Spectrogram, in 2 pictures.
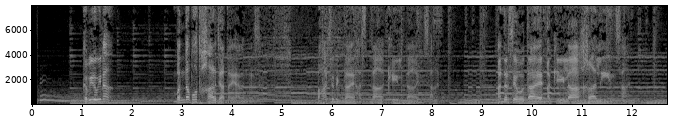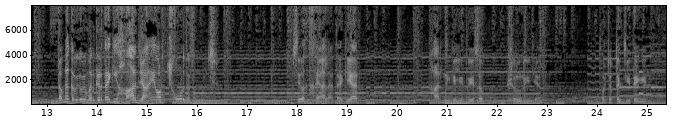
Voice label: Shayari Ringtone; Jab Tak Jeety Gay Nahi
